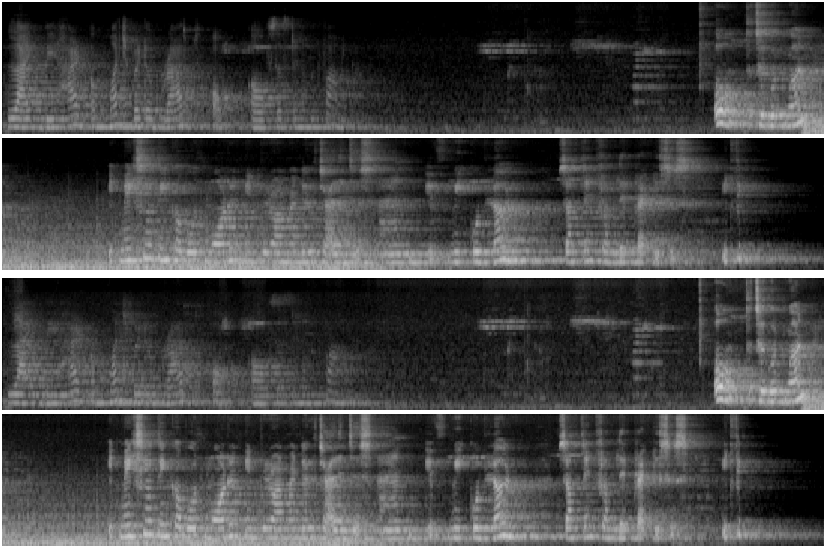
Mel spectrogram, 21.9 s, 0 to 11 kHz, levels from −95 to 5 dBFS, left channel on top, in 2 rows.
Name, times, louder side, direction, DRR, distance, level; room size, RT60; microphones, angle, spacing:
voice 1, 0.1-2.9 3.3-4.6, left 1 dB, 90° left, 3 dB, 1.0 m, -44 dB
voice 2, 6.4-6.8 7.7-8.0 8.4-8.6 9.5-10.8 12.4-17.8 18.4-20.1 20.6-20.8, right 3 dB, 45° right, 7 dB, 0.6 m, -29 dB
sound 1, 10.7-15.7, equal, 10° left, 1.0 m, -32 dB
12.5 x 4.5 x 5.9 m, 2.5 s
head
